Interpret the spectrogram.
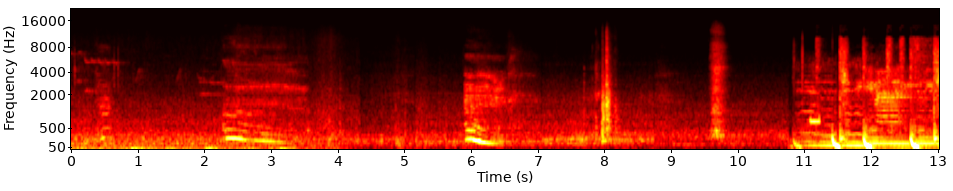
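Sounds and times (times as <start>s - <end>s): man groaning drowsily: 2.3s - 3.6s, 5.9s - 7.0s.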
